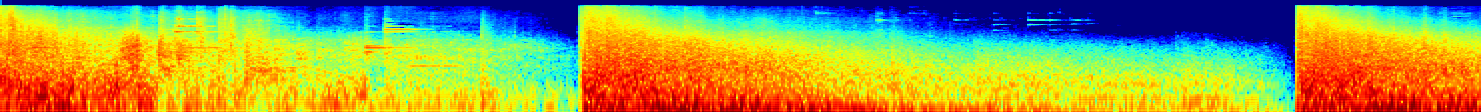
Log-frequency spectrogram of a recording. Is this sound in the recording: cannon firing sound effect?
yes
